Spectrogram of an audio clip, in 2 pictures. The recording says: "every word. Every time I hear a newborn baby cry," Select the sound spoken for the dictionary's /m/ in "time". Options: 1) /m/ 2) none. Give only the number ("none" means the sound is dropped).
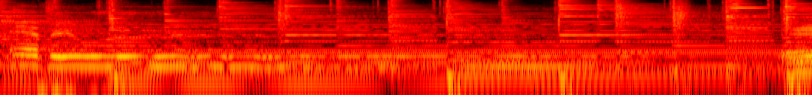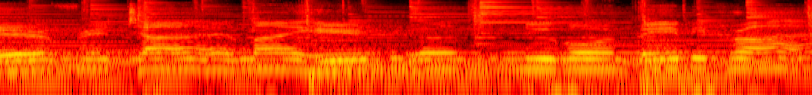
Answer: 1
